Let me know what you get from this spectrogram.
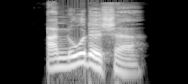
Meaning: inflection of anodisch: 1. strong/mixed nominative masculine singular 2. strong genitive/dative feminine singular 3. strong genitive plural
- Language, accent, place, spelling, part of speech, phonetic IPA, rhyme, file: German, Germany, Berlin, anodischer, adjective, [aˈnoːdɪʃɐ], -oːdɪʃɐ, De-anodischer.ogg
